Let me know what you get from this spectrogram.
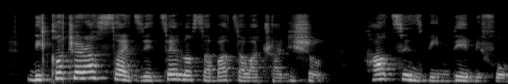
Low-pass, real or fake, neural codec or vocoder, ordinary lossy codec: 10.8 kHz; fake; codec, 24 kHz, 3.1 kbps, DualCodec; none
